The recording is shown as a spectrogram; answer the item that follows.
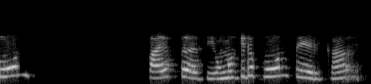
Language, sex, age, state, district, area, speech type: Tamil, female, 18-30, Tamil Nadu, Madurai, urban, conversation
